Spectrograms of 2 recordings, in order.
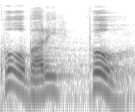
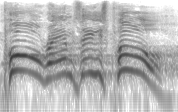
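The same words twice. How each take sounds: First: Soft, lower, gentle command; real quiet. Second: Very high, loud holler; calling out. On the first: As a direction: barely say it, calm and close. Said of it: "Then real quietly he said". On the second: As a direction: bellow the command as hard as you can. Farmer calling out to horse. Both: Retold or imitated.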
